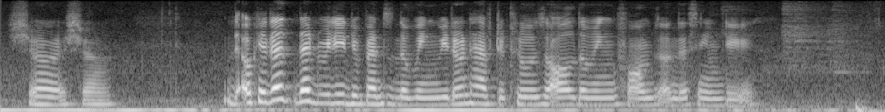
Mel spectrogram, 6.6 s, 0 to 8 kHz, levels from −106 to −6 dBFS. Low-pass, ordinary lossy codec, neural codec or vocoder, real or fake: none; none; none; real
